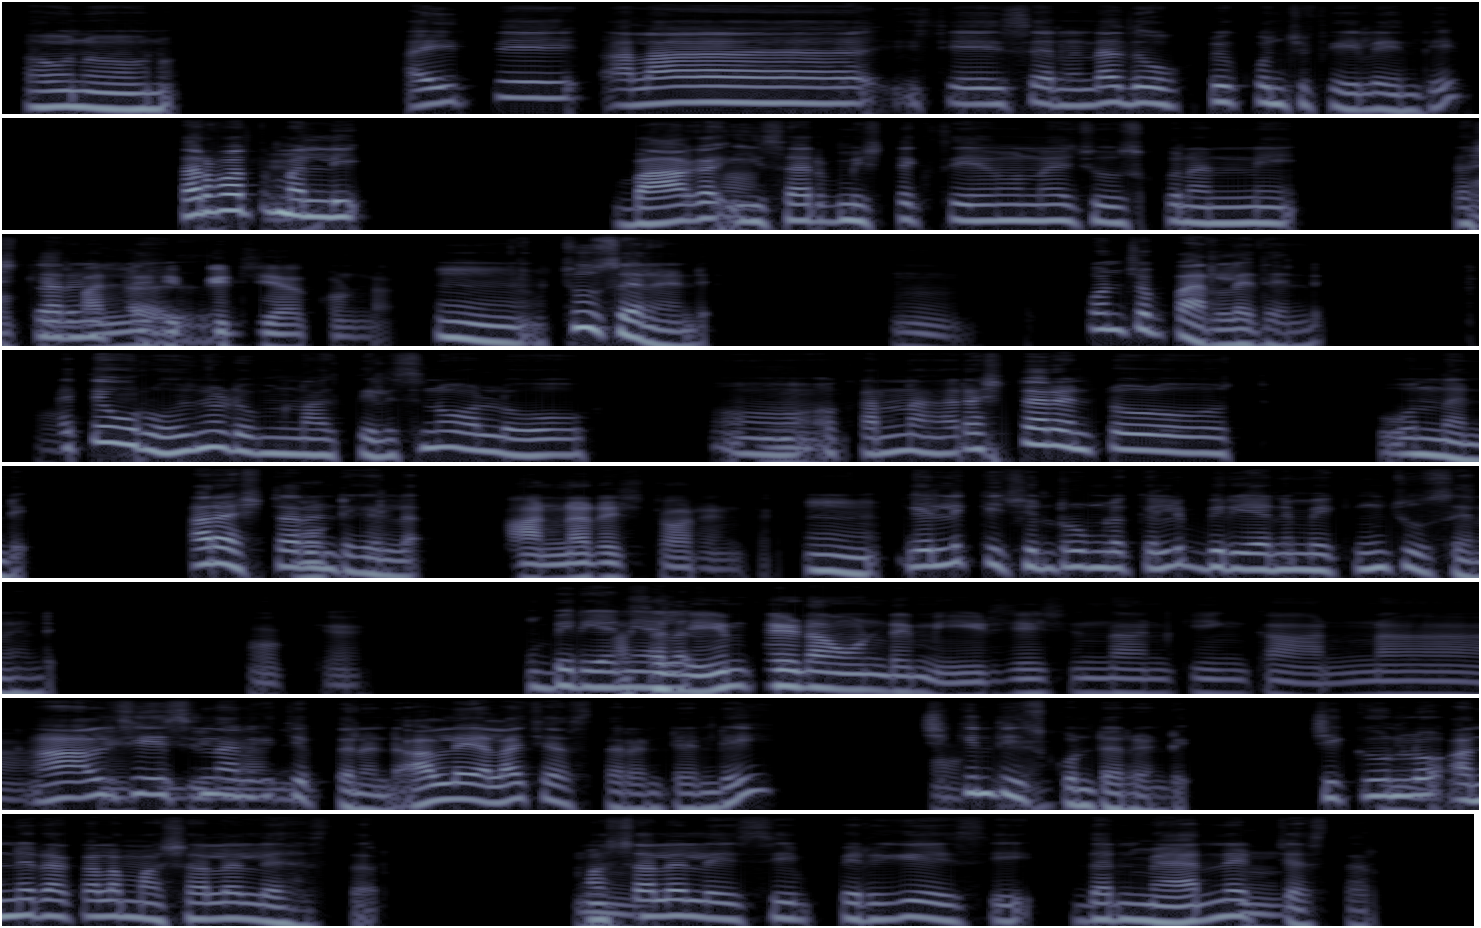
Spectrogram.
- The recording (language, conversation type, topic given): Telugu, podcast, సాధారణ పదార్థాలతో ఇంట్లోనే రెస్టారెంట్‌లాంటి రుచి ఎలా తీసుకురాగలరు?
- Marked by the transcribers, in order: in English: "ఫెయిల్"; in English: "మిస్టేక్స్"; in English: "రెస్టారెంట్"; in English: "రిపీట్"; door; tapping; in English: "రెస్టారెంట్"; in English: "కిచెన్ రూమ్‌లో"; in English: "మేకింగ్"; other background noise; in English: "మారినేట్"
